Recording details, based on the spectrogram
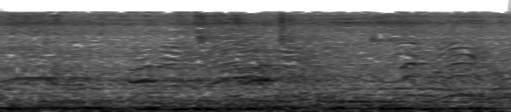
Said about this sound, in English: So the Caps, well, Jess Bibby sitting down. That's what the cheering's for.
